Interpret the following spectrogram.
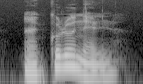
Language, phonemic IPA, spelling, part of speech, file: French, /kɔ.lɔ.nɛl/, colonel, noun, Fr-colonel.ogg
- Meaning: 1. a colonel, highest commissioned officer below generals 2. an ice cream dessert consisting of lemon sherbet and vodka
